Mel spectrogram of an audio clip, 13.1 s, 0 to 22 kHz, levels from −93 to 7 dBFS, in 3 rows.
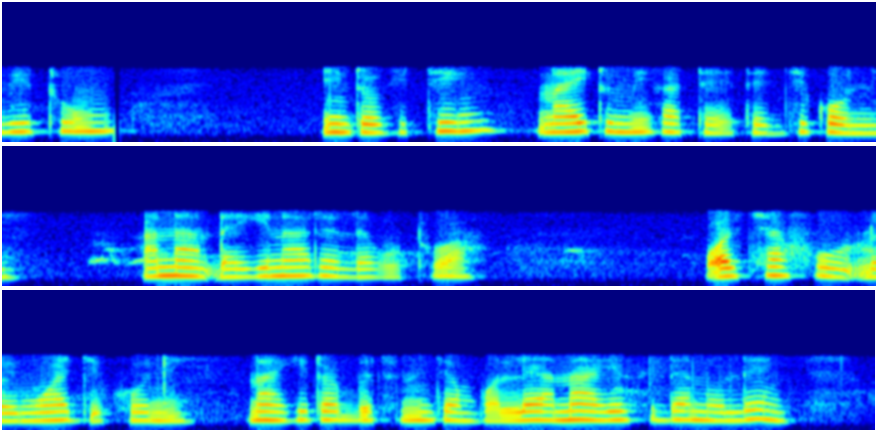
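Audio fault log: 0.57 to 0.60 s, packet loss filled with silence: a hard 30 ms hole, which points to one dropped packet replaced with silence over the G.711 telephone line.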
